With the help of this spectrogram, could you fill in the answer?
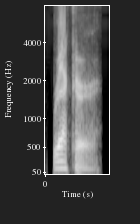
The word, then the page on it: wrecker: American English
